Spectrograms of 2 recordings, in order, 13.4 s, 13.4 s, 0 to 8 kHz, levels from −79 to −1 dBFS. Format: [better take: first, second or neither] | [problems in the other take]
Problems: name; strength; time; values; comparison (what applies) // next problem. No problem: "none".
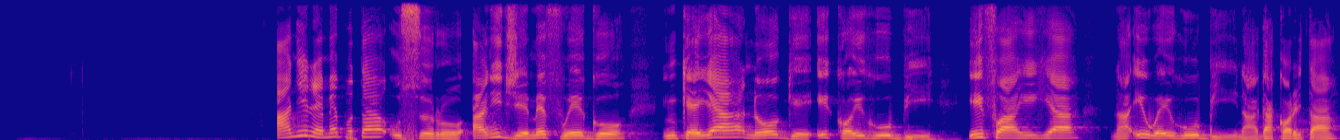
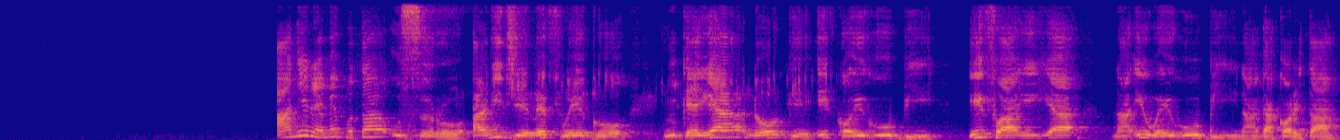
first | noise reduction (neural separator model SepFormer DNS4)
